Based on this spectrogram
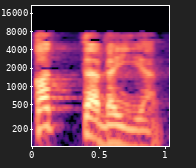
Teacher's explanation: فلا يبقى للدال أثر في النطق، ننطق تاء مشددة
